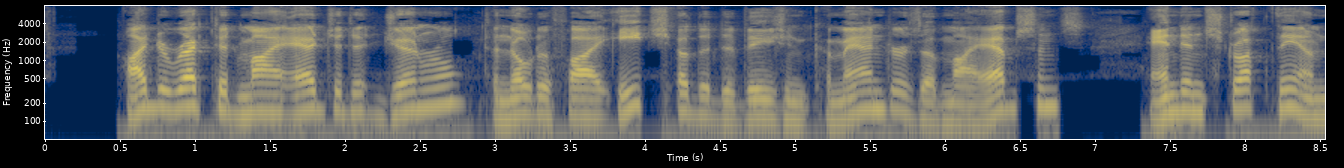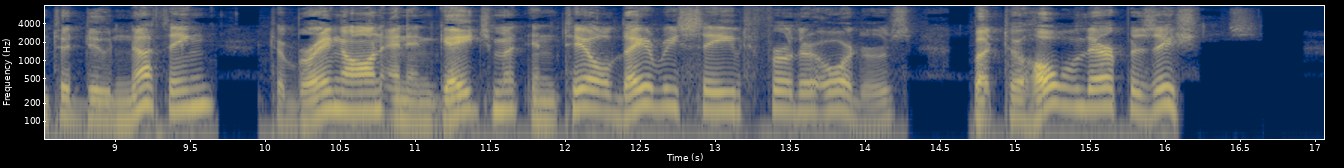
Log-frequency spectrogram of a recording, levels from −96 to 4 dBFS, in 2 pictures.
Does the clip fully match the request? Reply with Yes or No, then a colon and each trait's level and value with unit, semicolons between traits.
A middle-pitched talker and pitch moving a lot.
Yes: medium, 145 Hz; wide, 5.9 semitones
